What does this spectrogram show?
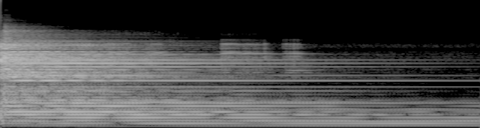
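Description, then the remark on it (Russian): A single distorted electric guitar chord rings out at the end of a song and sustains, its bright overtones slowly dimming while the body of the chord holds loud and steady with no other sounds. “Песня начинается и заканчивается двумя очень похожими звуками, затухающим а, гитарным аккордом.”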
